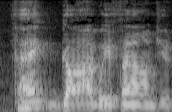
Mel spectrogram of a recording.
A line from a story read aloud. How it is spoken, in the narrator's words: Beasley exclaimed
